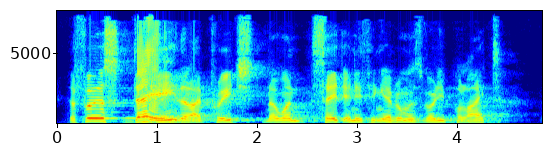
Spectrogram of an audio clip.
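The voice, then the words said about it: Speaks English with a noticeable accent. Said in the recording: “people had to get used to my accent”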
